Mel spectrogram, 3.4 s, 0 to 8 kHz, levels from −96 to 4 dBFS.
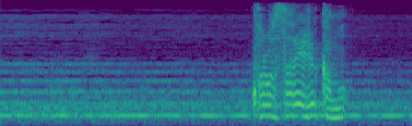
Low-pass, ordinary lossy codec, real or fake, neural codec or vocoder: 7.2 kHz; AAC, 48 kbps; real; none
